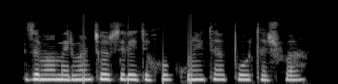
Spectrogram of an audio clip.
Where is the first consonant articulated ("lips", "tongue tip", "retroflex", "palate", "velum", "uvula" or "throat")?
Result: tongue tip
